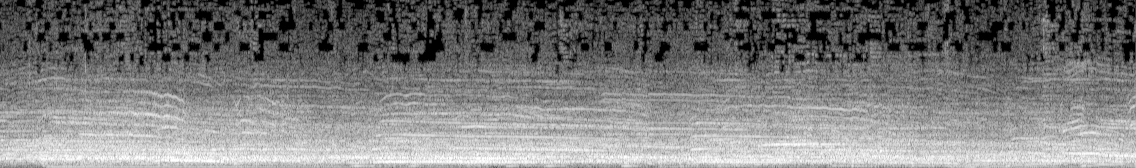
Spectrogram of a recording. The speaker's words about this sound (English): He got booed off fucking stage.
